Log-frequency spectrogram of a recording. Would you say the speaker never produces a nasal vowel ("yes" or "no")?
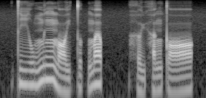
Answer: yes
